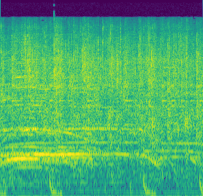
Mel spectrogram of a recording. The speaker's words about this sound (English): And now everybody cheers.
